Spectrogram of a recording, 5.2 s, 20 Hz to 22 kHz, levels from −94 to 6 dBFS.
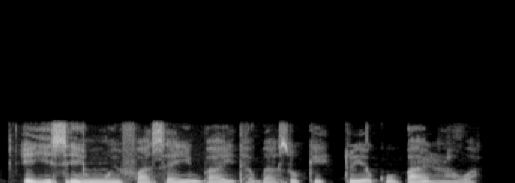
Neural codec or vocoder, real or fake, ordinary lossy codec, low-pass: none; real; none; 7.2 kHz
